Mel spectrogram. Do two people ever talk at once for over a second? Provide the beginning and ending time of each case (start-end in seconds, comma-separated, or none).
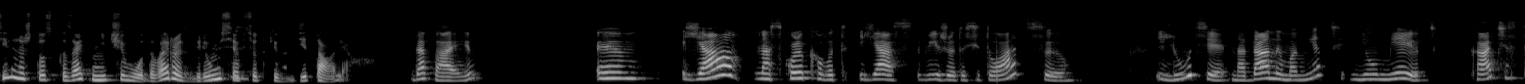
none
